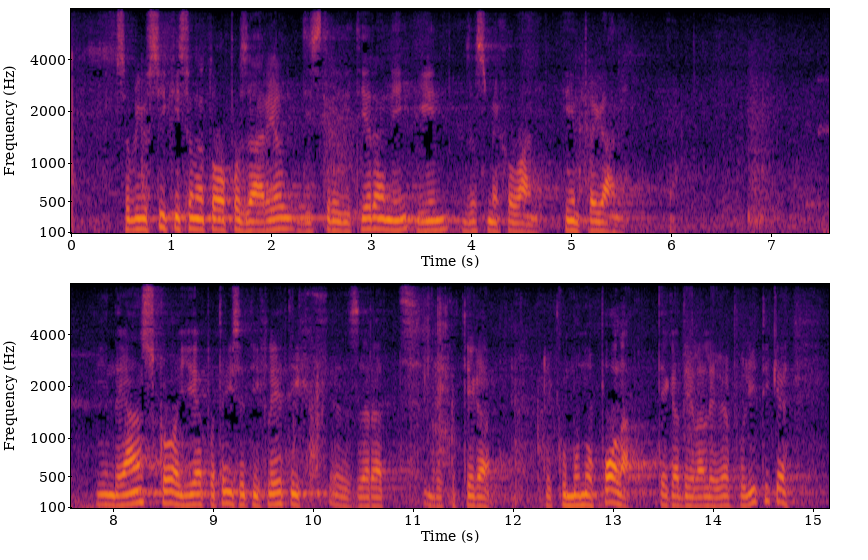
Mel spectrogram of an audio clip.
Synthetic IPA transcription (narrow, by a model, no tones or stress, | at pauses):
sɔbiliwsikisɔnat̪oɔpɔzaːɾjald̪iskɾɛd̪it̪iːɾaniinzasmɛxɔʋaːniːnpɾɛɡaːni | nɛ | ind̪ɛjaːnskɔjɛpɔt̪ɾidɛsɛt̪ixleːt̪ixzaɾat̪bomɾekut̪eːɡa | ɾeːkumɔnɔpoːlat̪eːɡad̪eːlaleːʋɛpɔliːt̪ikɛ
